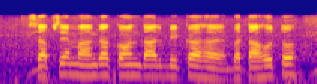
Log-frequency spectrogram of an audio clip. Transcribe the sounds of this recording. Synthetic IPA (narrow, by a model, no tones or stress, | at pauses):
sɐbsemɐɦə̃ŋɡakɔːnd̪aːlbʱikaɦɛːbɐt̪aːɦot̪oː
